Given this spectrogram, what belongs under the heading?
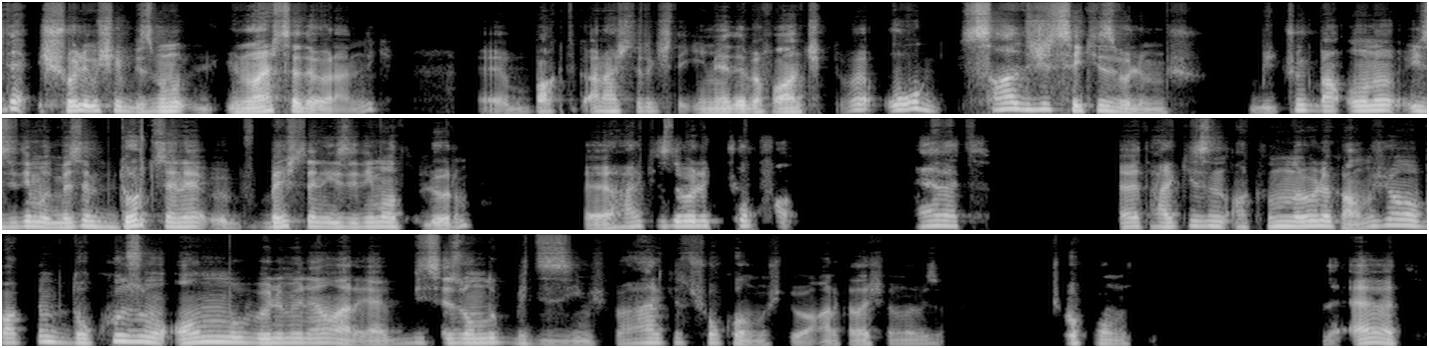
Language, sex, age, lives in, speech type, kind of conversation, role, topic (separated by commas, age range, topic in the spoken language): Turkish, male, 25-29, Spain, conversation, podcast, guest, Çocukken izlediğin en sevdiğin çizgi filmi anlatır mısın?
